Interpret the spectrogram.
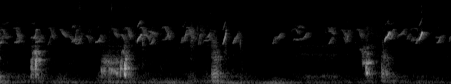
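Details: Baby chicks drinking, a group uttering short high peeps that overlap continuously, punctuated by a few louder clicks of beaks against a drinker.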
